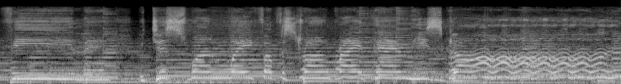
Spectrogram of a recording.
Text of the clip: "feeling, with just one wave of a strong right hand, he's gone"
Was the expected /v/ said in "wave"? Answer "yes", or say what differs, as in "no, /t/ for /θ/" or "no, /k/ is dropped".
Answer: no, /f/ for /v/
